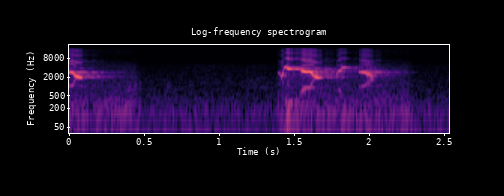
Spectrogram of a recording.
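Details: Fighting oriental magpie-robin with a coarse fill-in song: a squawky whistled note, silence, then a rough phrase of looping, grating whistles and squawks; faint low background hum.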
